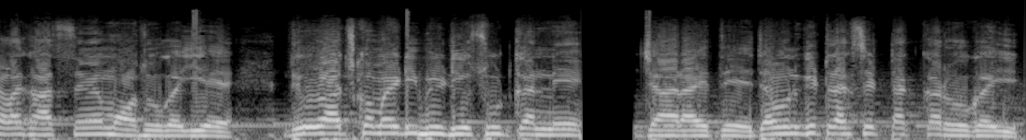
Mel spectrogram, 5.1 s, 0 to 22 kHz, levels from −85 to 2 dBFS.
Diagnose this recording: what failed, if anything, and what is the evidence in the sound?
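Network stream reconnect: the connection dropped and a fresh decoder started mid-stream. There is 0.21 s of silence from 2.91 s, then the sound resumes roughly 0.15 s ahead.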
